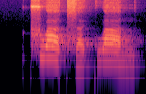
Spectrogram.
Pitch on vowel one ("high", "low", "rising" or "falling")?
falling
